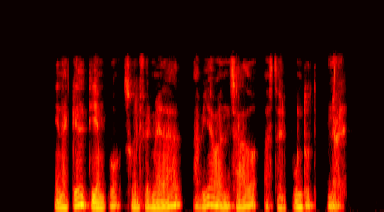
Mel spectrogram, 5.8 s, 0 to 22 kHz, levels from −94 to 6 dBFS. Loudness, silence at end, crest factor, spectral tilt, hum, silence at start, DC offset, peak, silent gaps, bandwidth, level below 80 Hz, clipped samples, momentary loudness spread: -33 LUFS; 0.6 s; 18 dB; -7 dB/octave; none; 0.8 s; under 0.1%; -16 dBFS; 4.79-4.88 s; 7.6 kHz; -62 dBFS; under 0.1%; 9 LU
